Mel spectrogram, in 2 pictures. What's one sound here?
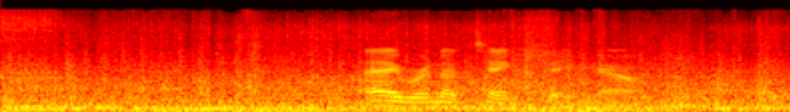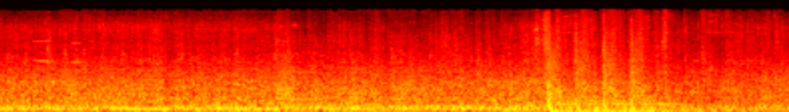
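A heavy engine rumbles steadily throughout.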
